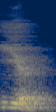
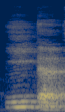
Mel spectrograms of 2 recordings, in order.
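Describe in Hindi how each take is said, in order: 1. दोनों ध्वनियाँ जल्दी बोली जाती हैं, एक-दूसरे में जुड़ी हुई। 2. दोनों ध्वनियाँ धीरे और अलग-अलग बोली जाती हैं।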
